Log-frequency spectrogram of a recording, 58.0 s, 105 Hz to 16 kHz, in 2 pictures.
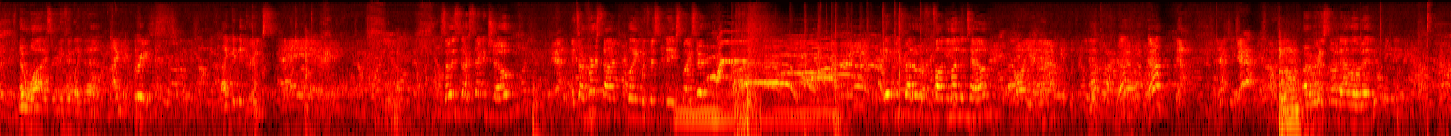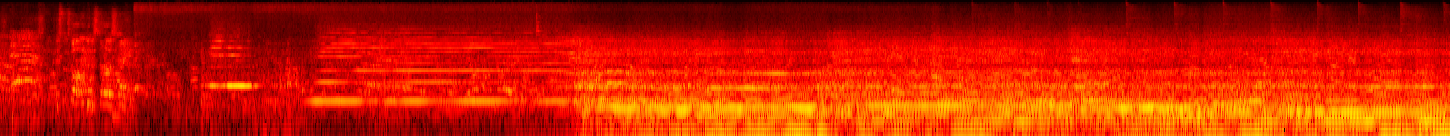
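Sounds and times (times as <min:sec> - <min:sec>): people's voices: 0:00.0 - 0:58.0
room noise: 0:00.0 - 0:58.0
high amplified note: 0:11.6 - 0:17.4, 0:25.6 - 0:26.5, 0:35.0 - 0:58.0.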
